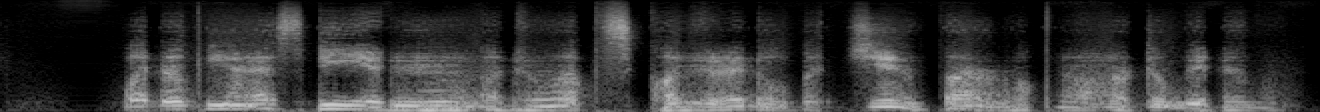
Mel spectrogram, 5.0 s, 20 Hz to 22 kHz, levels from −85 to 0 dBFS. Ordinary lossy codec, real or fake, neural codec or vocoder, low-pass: none; fake; codec, 44.1 kHz, 0.9 kbps, DAC; none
